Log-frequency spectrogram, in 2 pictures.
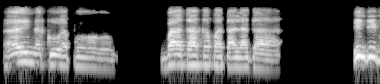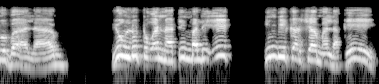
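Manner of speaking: slow, put-on old lolo voice; slow old-man storyteller voice with a climb in pitch near the end; grandfather's voice. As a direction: play the grandpa gently explaining to his grandchild. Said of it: "Ano sabi ng lolo?".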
